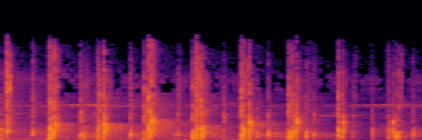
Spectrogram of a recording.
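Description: A few people clapping by hand: separate, uneven claps rather than dense applause.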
